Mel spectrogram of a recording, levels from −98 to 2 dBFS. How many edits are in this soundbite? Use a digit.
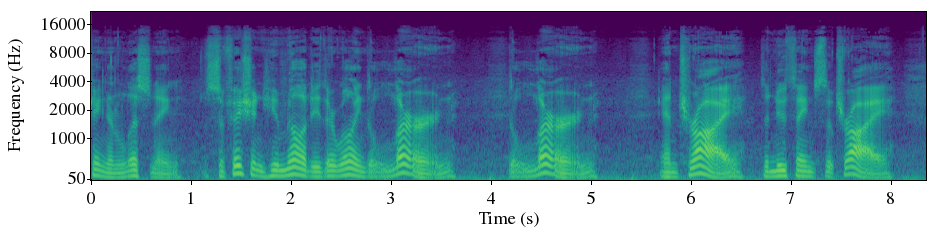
4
